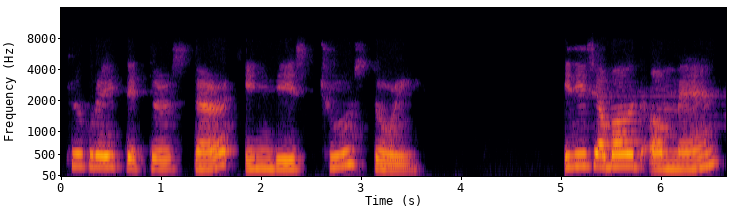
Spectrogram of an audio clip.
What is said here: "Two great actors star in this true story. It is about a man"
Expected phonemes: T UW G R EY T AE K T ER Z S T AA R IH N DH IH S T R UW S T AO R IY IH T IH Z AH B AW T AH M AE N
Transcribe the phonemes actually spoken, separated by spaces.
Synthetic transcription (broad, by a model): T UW G R EY T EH T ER S T AA R IH N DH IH S T R UW S T AO R IY IH T IH Z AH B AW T AH M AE N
